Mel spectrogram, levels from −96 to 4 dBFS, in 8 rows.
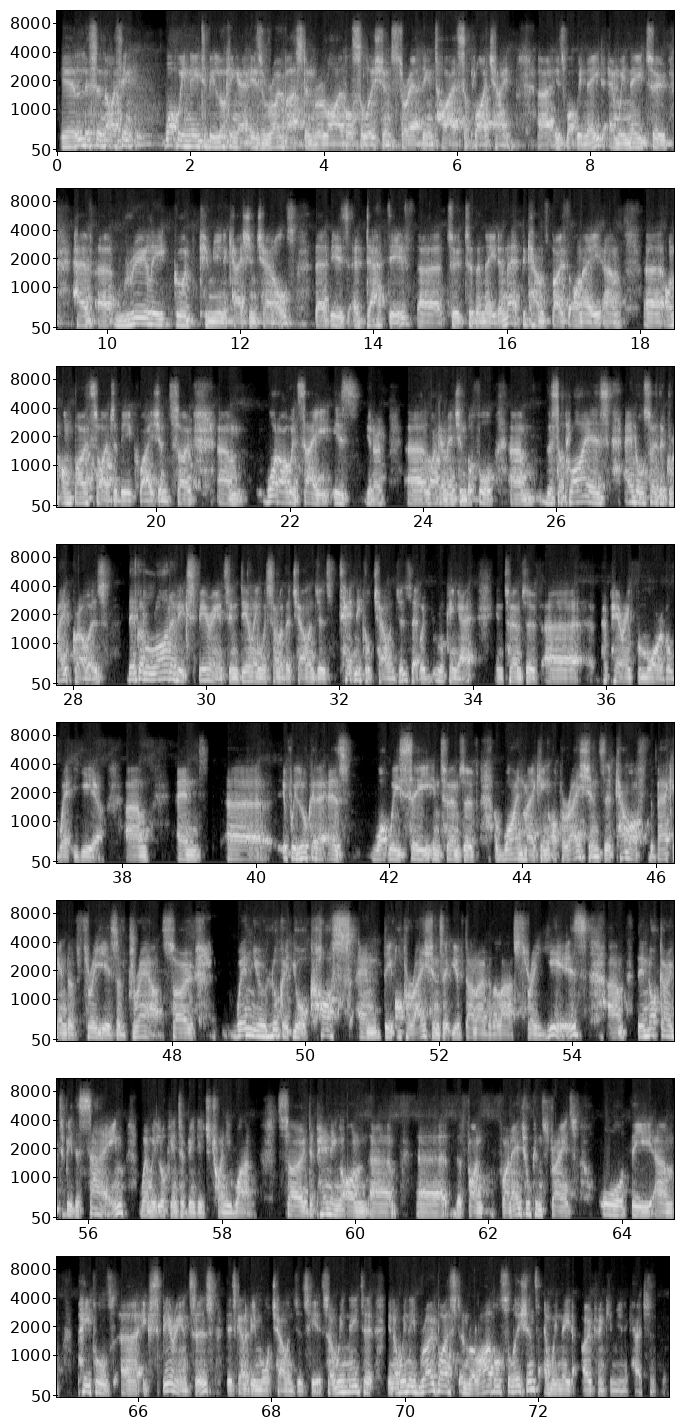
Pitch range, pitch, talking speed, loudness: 95-125 Hz, 105 Hz, 170 wpm, -17 LUFS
